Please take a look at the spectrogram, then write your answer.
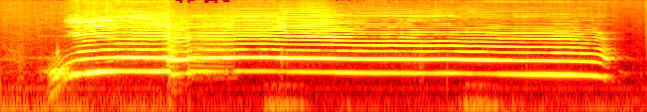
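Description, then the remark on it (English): A man lets out a long, loud moose-call holler from the highest peak of Mount Katahdin in Maine, calling the moose together for a count: a rising wail that holds one steady, strongly harmonic pitch for about five seconds before dropping off abruptly. “I climb up Mount Katahdin to the highest peak in the state, and I let out my moose holler.”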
